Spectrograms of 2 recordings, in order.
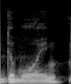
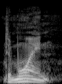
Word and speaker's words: Des Moines: Is it, is it you pronounce the S? I say Des Moines. Des Moines.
